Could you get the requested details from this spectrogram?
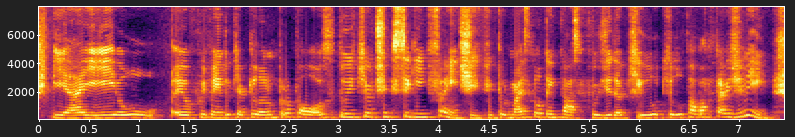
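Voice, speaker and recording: A woman at a fairly quick pace, with fairly even intonation, amid noticeable background noise and audible room echo. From Brazil, São Paulo coast (São Vicente). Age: 40s. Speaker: social project founder and political candidate. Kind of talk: podcast interview, personal testimony. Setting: studio.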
